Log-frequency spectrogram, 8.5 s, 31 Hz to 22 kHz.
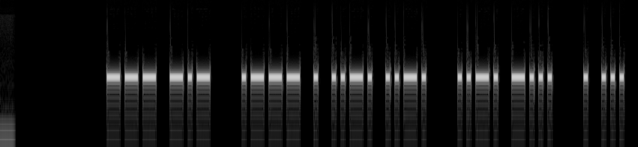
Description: Morse code, heard as a keyed tone, about 21 wpm, 700 Hz. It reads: OK JEFF FB ES
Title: K1USN SST QSO Practice 20wpm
